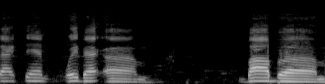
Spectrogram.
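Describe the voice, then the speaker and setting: A man with a fairly high pitch and an American accent at a very slow pace, dry and close with no echo, with music in the background. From US Midwest, Omaha, Nebraska. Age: 70s. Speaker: retired basketball player. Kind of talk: casual chat.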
